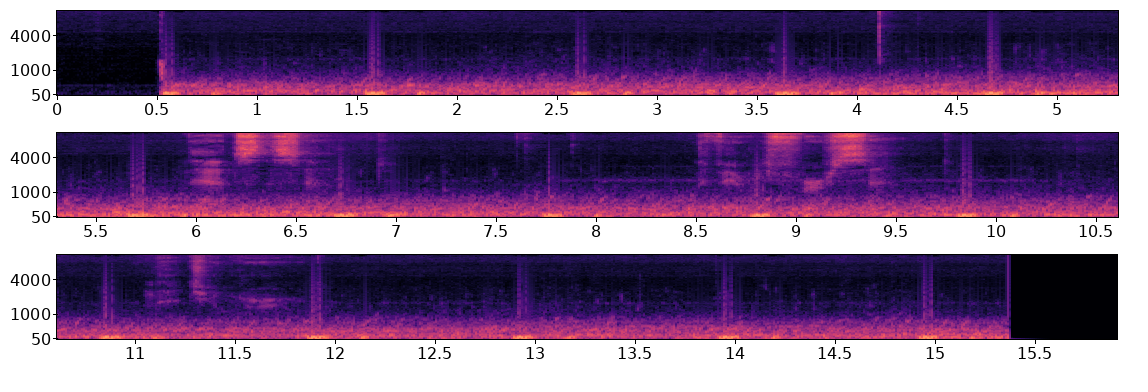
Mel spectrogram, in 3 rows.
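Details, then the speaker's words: Recording of sound inside the womb, heard by the fetus from about 15 weeks: deep rushing whoosh with soft regular thumps about 58 a minute, the mother's heartbeat; intrauterine sounds. "that was of course the sound of the inside of the womb it's one of the first acoustic stimulus stimuli i guess because there were multiple sounds that you heard started about the time you were 15 weeks old"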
